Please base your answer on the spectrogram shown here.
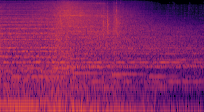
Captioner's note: door opening, locking into place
